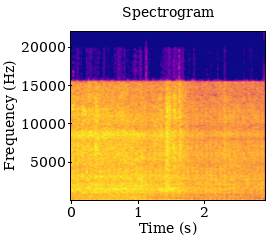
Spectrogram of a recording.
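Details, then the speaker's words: Honda Scoopy scooter on snap throttle: stuttering, uneven pulse that sags and nearly dies instead of picking up, though it revs fine when opened gradually; suspected faulty throttle position sensor, moldy spark plug cap or shorted plug. "misalnya untuk dihentak dia motornya langsung mati berebek kayak gitu ya berebek nyendat pokoknya"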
